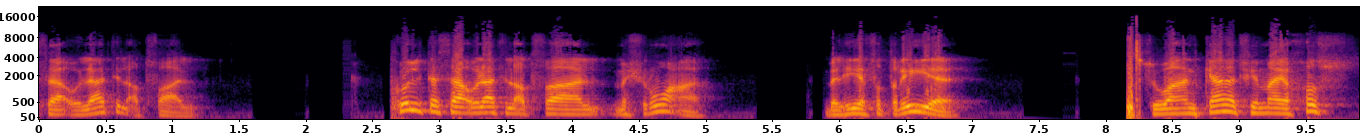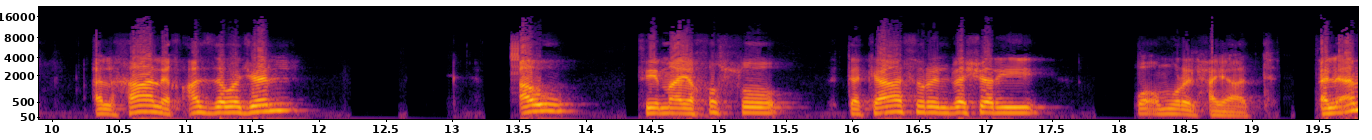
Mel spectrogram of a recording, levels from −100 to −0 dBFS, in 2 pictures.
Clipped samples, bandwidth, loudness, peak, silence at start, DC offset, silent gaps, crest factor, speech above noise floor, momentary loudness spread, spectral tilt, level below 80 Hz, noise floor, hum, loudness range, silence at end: under 0.1%; 14.5 kHz; -23 LUFS; -12 dBFS; 0 s; under 0.1%; 1.62-1.92 s, 2.02-2.27 s, 2.58-2.63 s, 5.37-5.87 s, 7.82-8.14 s, 13.24-13.42 s, 19.31-19.46 s; 12 dB; 52 dB; 13 LU; -5.5 dB/octave; -54 dBFS; -75 dBFS; none; 4 LU; 0 s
